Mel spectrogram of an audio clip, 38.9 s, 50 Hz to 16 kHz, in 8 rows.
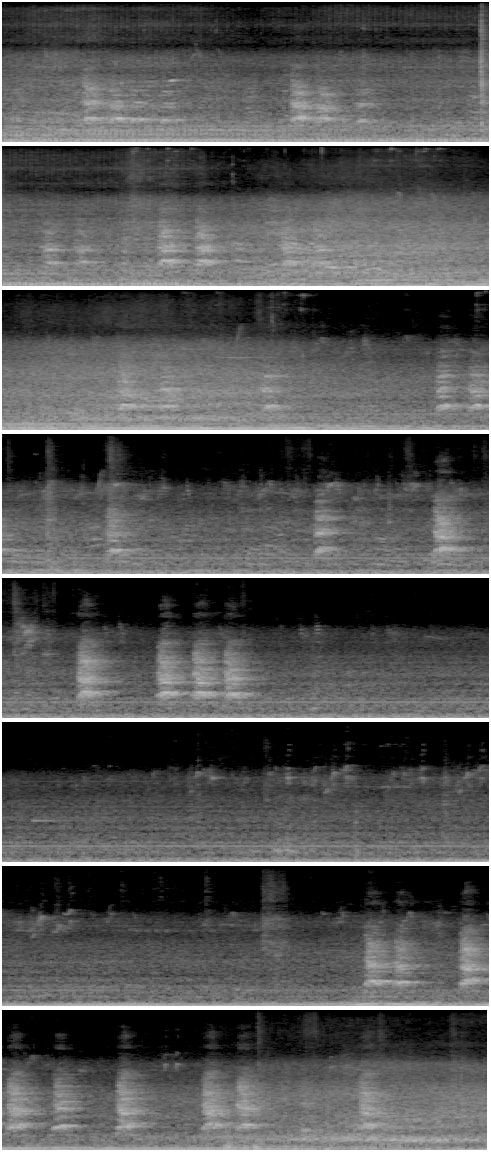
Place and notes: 溫泉路125號, Checheng Township - Small village
In front of the store, traffic sound, Dog barking, Birds sound, Small village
